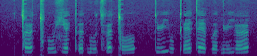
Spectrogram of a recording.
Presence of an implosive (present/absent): present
